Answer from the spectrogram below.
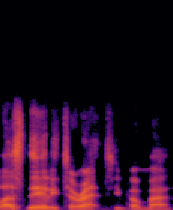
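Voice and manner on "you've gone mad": usual speaking voice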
